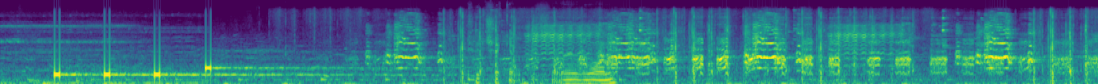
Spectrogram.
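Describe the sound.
Cartoonish chicken clucks from a farm-animal collecting video game: a few short, evenly spaced electronic tones come first, then busy, repeated clucking and squawks continue to the end.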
